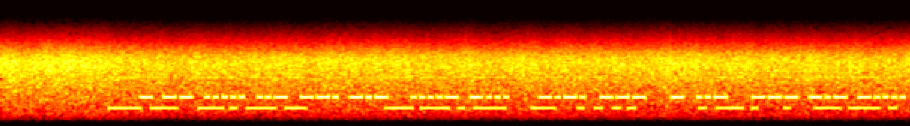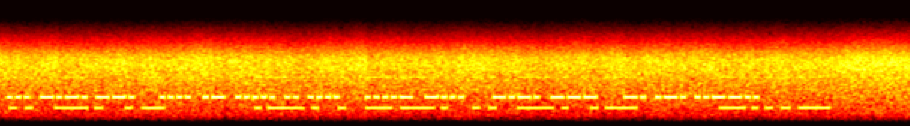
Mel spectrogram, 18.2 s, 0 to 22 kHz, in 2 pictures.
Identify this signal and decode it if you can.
Morse code, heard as two keyed tones, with radio static. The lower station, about 16 wpm, 590 Hz: MY QTH REGINA REGINA <BT>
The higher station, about 28 wpm, 930 Hz: TM5UGK 4B CO TU OK6SCG HA5IH 4B CO NR?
